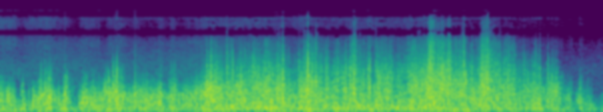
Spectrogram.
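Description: Wind buffeting the microphone in loud, gusty rumbling bursts that die away near the end.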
